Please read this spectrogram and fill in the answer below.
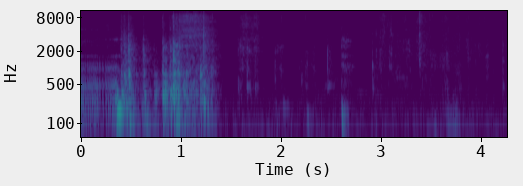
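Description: A throat clearing or a brief vocal sound in the first second or so, then faint rustling and light clicks of paper and craft materials being handled.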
